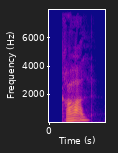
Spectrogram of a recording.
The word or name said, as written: gral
